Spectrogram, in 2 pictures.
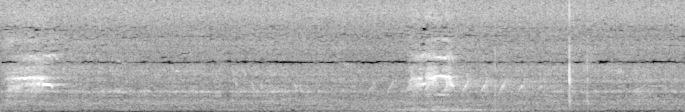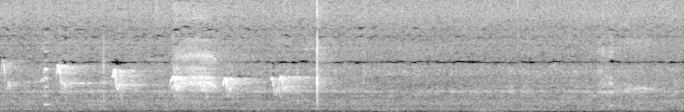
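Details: Glossy Black-Cockatoos (lathami) at Allocasuarina verticillata feed trees in Capertee Valley give a loose series of harsh, grating calls, several bunched together midway through, with soft clicks and rural quiet between them.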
